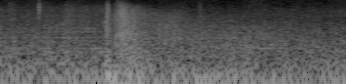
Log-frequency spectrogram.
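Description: A single heavy tank cannon boom in World of Tanks hits partway through, its low rumble rolling out over steady background noise from the game battle.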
